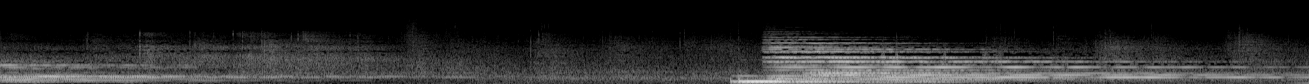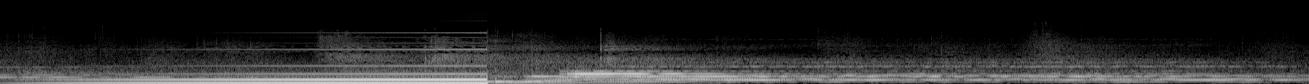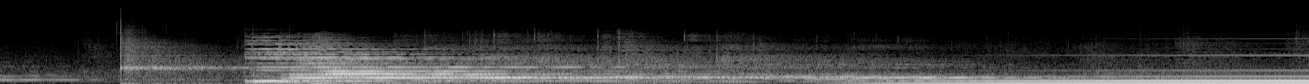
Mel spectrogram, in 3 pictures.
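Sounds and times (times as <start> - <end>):
bell: 0.0 - 3.4, 7.3 - 21.9, 27.4 - 39.2
dungeon soundtrack music with bell: 0.0 - 4.6, 7.3 - 27.7, 28.6 - 39.2.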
